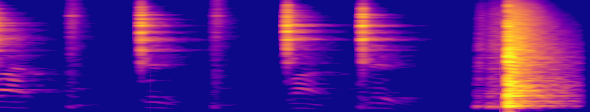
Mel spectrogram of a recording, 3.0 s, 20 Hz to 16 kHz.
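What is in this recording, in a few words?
Intro Overhead stereo, drums, 162 BPM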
